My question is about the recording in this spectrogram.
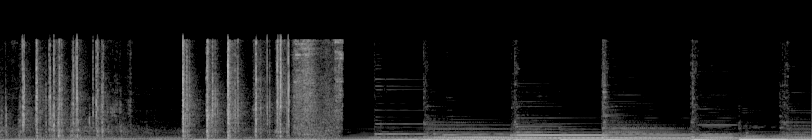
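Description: A paper sachet of baking powder crinkling and rustling as it is emptied over flour, heard as a run of quick crackles and clicks. About two and a half seconds in, background music with a melody of distinct notes takes over.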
